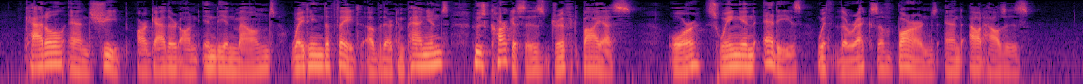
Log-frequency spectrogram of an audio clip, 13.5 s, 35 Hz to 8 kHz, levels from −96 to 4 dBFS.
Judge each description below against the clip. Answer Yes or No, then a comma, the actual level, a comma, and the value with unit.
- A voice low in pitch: Yes, very low, 95 Hz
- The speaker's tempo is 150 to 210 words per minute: No, slow, 135 wpm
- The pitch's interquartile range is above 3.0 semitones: Yes, average, 5.1 semitones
